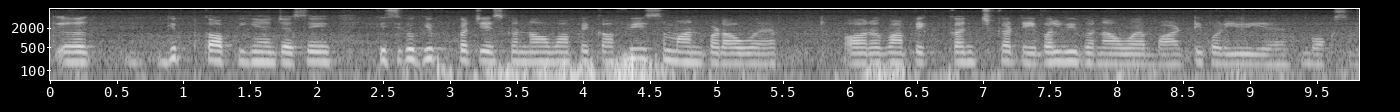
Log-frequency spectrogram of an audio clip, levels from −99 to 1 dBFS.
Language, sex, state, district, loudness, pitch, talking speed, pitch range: Hindi, female, Punjab, Fazilka, -21 LUFS, 180 Hz, 210 wpm, 170-190 Hz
